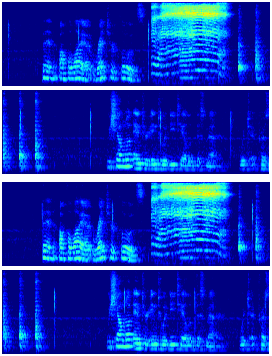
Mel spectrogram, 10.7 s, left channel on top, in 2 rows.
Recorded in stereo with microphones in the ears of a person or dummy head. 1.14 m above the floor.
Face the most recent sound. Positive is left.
turn(degrees=-10)  # may be behind; listen again after turning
